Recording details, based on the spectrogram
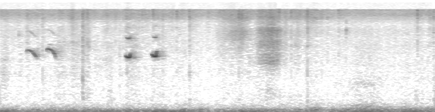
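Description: Thirty-one-day-old chicks give a few short, high-pitched chirps, two quick pairs near the start, over a steady low background hum before falling quiet.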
